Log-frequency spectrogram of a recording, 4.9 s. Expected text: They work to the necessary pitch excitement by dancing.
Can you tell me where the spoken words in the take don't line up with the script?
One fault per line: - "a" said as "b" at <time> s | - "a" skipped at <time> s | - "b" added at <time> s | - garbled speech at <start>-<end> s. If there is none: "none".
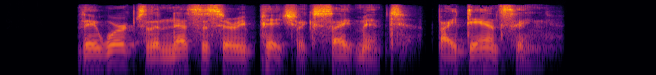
none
